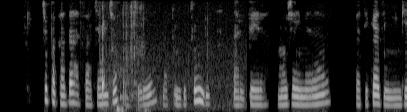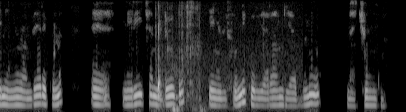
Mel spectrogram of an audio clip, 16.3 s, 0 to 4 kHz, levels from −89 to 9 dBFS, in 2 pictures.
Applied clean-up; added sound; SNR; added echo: none; Water / Splash, splatter; 7 dB; none.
